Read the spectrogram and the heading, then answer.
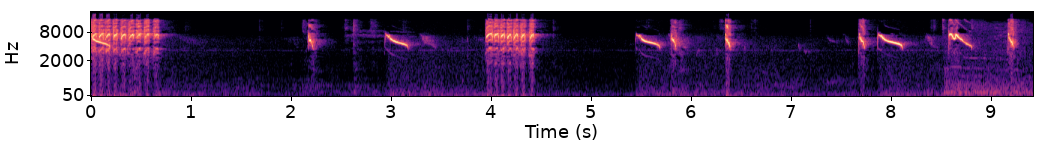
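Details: White-eye lure recording for attracting wild white-eyes and other small birds: sharp, high, downward-slurred whistles alternate with harsh buzzy rattling bursts, separated by brief silences.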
